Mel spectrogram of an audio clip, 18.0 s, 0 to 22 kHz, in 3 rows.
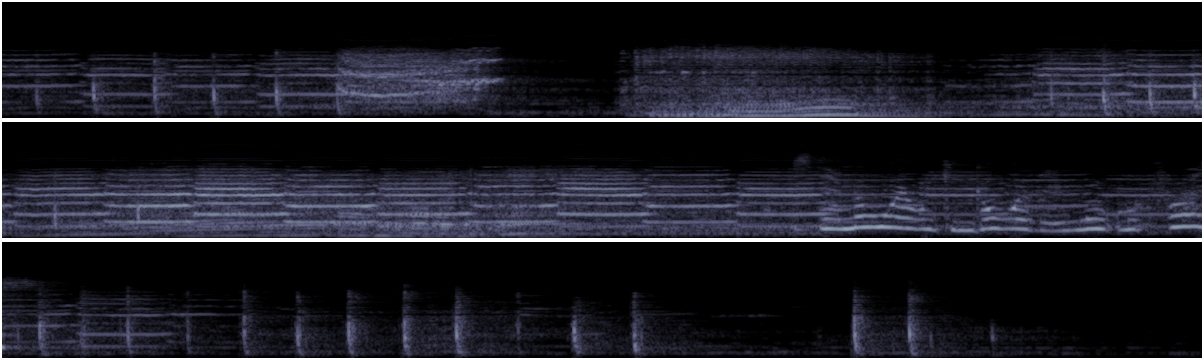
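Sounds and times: police siren wailing: 0:00.0 - 0:02.6, 0:04.5 - 0:13.2
car rushing past: 0:03.1 - 0:10.0.

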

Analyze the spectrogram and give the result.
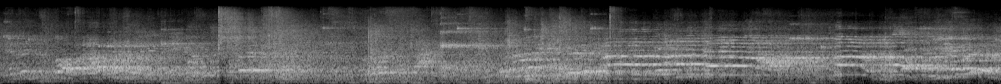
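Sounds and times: shoes squeaking on hall floor: 0:00.0 - 0:09.9
players calling out: 0:00.1 - 0:10.0.

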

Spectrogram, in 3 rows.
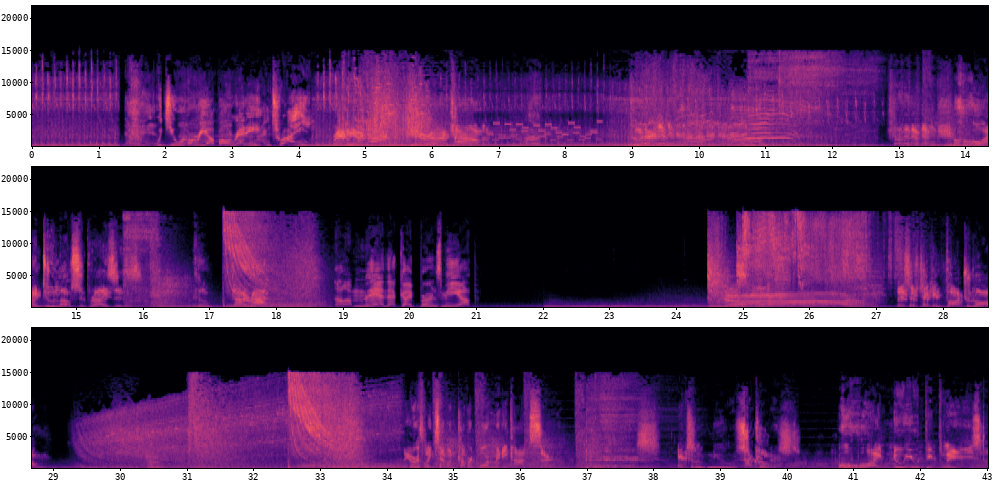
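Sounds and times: electronic robot beeps: 0:05.8 - 0:12.8
electronic chirp: 0:06.0 - 0:09.0.

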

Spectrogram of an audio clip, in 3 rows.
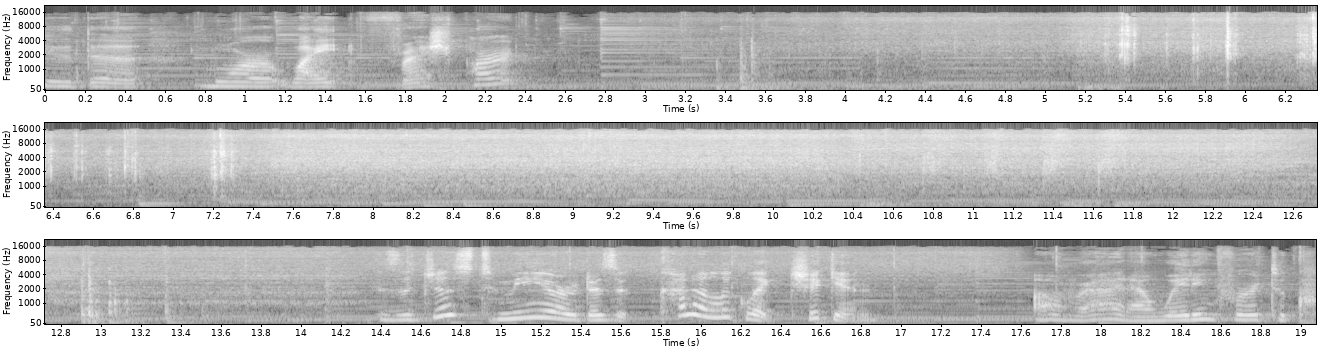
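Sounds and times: background music: 0:00.0 - 0:19.0
food sizzling in a pan: 0:03.7 - 0:17.7.

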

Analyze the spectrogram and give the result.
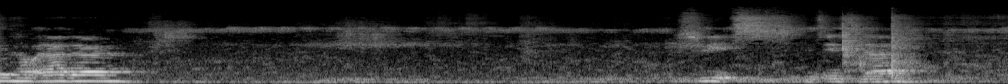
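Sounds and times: insect trilling: 0:00.0 - 0:10.0
low background hum: 0:00.0 - 0:10.0.

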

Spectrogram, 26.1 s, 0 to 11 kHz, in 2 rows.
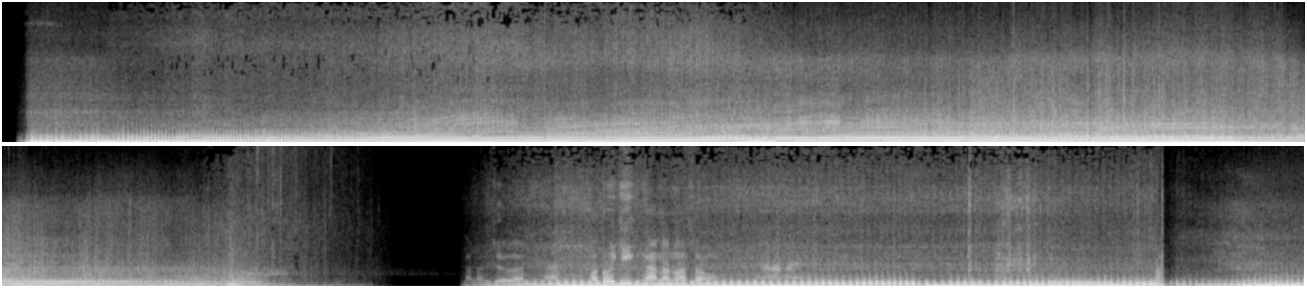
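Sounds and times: motorcycle engine accelerating: 0:00.2 - 0:15.2, 0:17.7 - 0:26.0.

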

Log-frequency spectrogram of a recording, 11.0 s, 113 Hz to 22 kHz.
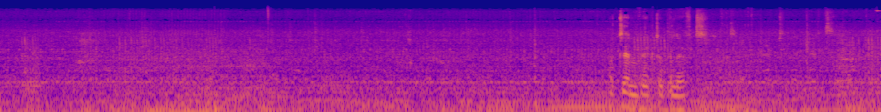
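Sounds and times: truck engine low rumble: 0:00.0 - 0:11.0.

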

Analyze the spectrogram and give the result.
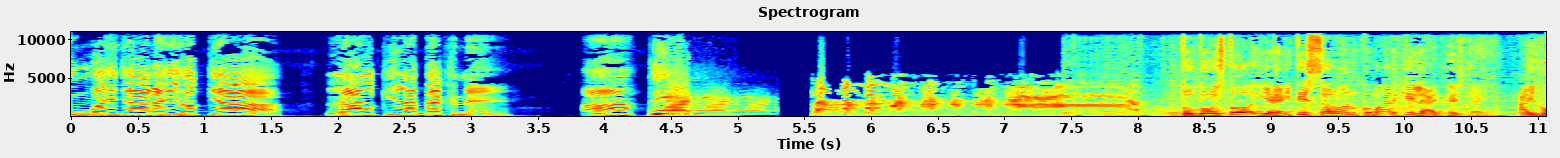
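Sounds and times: person snickering laugh: 0:05.6 - 0:08.1.

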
